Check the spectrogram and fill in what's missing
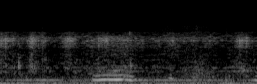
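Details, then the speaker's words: Stridor: a harsh, high-pitched, musical, predominantly inspiratory sound from a narrowed or partially obstructed extrathoracic upper airway. "t is three door strider is a high pitched predominantly inspiratory sound is the most commonly associated with acute disorders such as foreign body aspiration sorry foreign body aspiration but can be due to more chronic disorders such as tracheomalacia"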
